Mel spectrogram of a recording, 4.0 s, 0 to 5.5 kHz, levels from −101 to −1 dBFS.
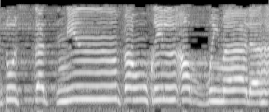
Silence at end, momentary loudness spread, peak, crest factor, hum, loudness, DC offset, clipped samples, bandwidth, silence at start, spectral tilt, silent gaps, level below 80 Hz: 0 s; 6 LU; 0 dBFS; 10 dB; none; -10 LUFS; under 0.1%; under 0.1%; 5 kHz; 0 s; -4 dB/octave; none; -48 dBFS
